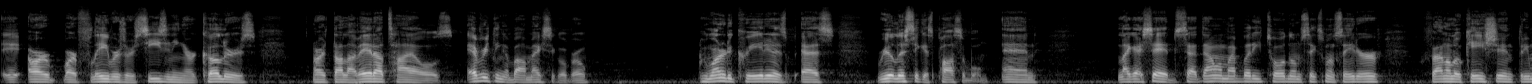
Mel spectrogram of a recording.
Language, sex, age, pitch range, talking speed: English, male, 20-39, 105-125 Hz, 170 wpm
